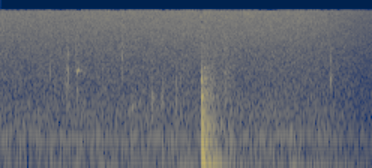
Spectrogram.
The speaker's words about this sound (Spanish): Voy a beber agua.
